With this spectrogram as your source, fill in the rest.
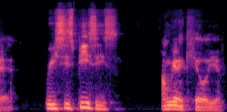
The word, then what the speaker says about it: Reese's Pieces: Reese's Pieces? No, it's Reese's. They are Reese's Pieces. It rhymes. They're supposed to rhyme.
